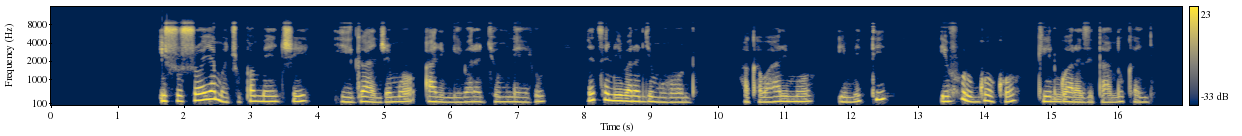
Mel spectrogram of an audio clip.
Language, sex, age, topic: Kinyarwanda, female, 18-24, health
